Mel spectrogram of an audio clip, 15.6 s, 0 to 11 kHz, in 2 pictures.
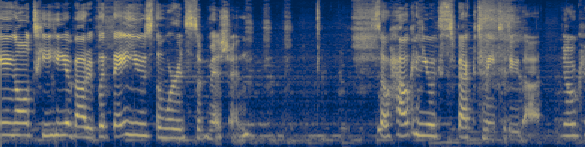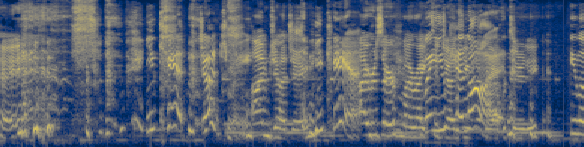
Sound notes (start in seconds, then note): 2.9 quiet Laugh; 7.9 both Laugh; 15.0 chuckle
